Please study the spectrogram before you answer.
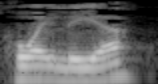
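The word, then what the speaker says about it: koilia (κοιλία): First of all, the second bullet point, stomach or belly, is from the Greek word koilia, pronounced koilia, which is the same as the noun in Romans 16:18.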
